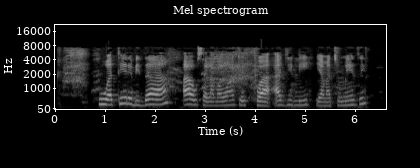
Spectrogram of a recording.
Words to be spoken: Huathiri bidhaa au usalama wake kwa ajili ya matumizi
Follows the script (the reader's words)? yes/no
yes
